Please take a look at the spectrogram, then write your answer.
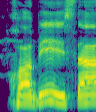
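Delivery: খবিসা drawn out very slowly, heavy খ and long final vowel; খবিসা recited slowly with a heavy খ; Quranic recitation. Shown as a demonstration. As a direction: stretch খবিসা slowly, thick খ. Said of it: "মোটা কর খ যাবার খ হবে".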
